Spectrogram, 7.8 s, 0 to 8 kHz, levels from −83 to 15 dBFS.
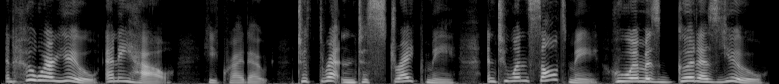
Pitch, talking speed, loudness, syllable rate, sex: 250 Hz, 175 wpm, -21 LUFS, 4.3 syllables/s, female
